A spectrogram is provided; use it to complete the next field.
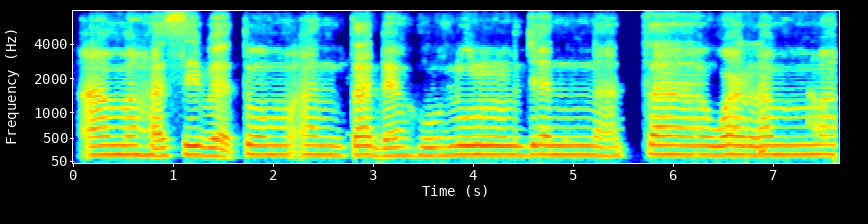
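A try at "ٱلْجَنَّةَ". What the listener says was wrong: Tanya panjang atau tidak ibu? Al jannata. Tidak boleh kita panjangkan. Am hasibtum an tadkhulul jannata.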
